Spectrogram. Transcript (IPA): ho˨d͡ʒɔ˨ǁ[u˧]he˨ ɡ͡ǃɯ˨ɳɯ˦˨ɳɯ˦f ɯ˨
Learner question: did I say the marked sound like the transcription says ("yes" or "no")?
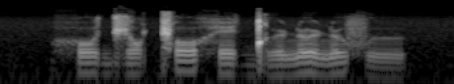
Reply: no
